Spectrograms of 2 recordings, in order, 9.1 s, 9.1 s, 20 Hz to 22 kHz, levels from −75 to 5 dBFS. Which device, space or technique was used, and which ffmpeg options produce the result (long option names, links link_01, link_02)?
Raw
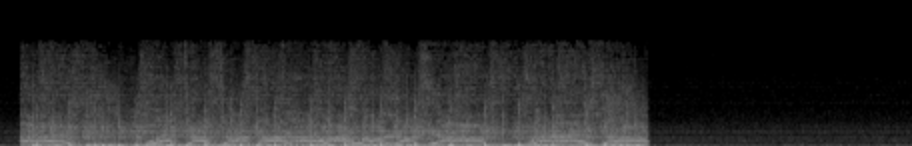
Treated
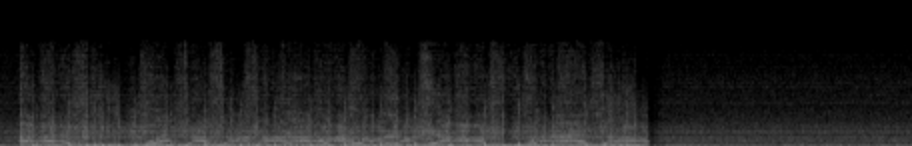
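serial compression, leveller first: -af "acompressor=threshold=-31dB:ratio=3,acompressor=threshold=-42dB:ratio=4,volume=5.5dB"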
